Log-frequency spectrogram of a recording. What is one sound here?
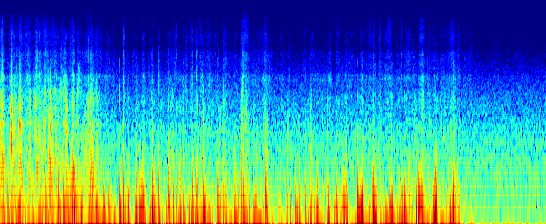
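Fabric rubs and scrapes loudly against a microphone up close.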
